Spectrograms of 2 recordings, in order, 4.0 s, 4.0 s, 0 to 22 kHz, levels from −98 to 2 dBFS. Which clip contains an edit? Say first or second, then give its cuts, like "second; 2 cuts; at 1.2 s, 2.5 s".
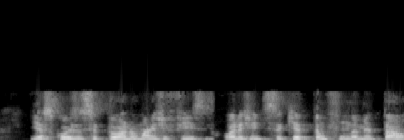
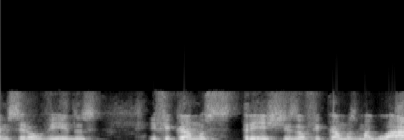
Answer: first; 1 cut; at 2.1 s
